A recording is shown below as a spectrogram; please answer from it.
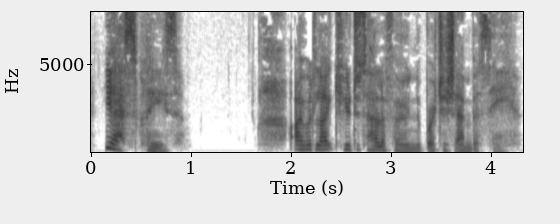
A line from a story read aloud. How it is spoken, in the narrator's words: I said, forcing myself to speak calmly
